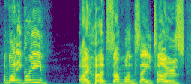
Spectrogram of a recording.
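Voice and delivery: thrilled high call-out; excited shout. Real, not acted. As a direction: greet him like a hero arriving.

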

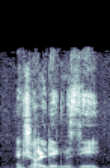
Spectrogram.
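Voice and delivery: ordinary delivery, nothing marked

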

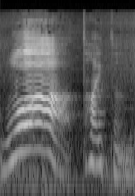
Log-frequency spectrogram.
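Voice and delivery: normal talking voice

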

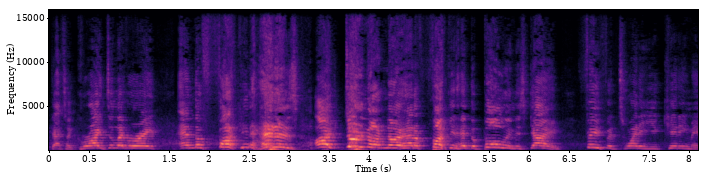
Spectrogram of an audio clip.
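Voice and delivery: loud, high angry yelling with a laugh; frustrated shout. Real, not acted. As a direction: rage at the missed header, shouting. Missed headers in football game.

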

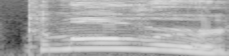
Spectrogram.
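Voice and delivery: high, loud call across water; high, loud call to come over. Acted. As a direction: call cheerfully over the river. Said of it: "she called".

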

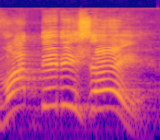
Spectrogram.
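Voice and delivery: high, slow mock Pakistani accent, eager question. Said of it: "So there was this Pakistani".

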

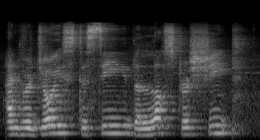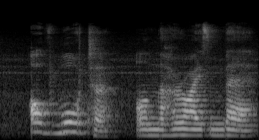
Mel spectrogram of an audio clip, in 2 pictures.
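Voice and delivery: "sheet" held in the air, brief gap before "of water"; suspensory pause. Shown as a demonstration. Teacher repeating the line to show enjambment, suspensory pause. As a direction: hold after "sheet" as if before a fall. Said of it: "there's just a little hold moment".

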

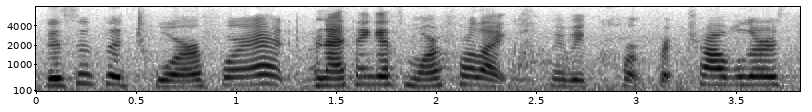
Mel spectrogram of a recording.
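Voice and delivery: muffled behind surgical mask; through a face mask. Real, not acted. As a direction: mouth covered by mask.

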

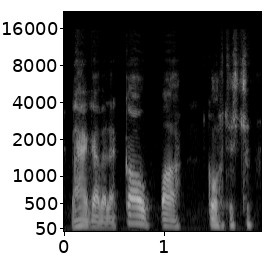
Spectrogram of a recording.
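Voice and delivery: normal talking voice

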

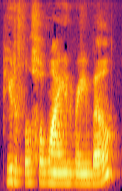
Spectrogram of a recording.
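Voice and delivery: ordinary delivery

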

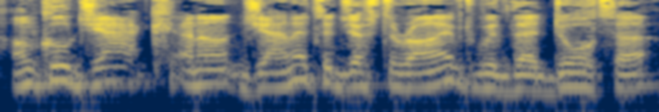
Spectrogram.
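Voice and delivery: ordinary delivery

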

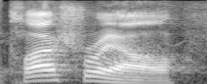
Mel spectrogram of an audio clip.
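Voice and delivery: ordinary delivery

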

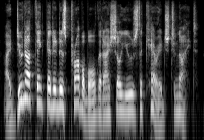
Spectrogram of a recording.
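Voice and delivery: composed sleuth settling in; unhurried Holmes. Acted. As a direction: reason it through at ease. Voices Holmes in dialogue.

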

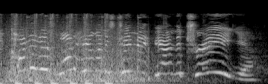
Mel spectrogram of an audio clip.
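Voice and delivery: high, loud warning to teammate; urgent callout. Real, not acted. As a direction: shout it across to Connor.

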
